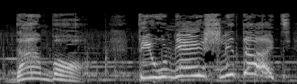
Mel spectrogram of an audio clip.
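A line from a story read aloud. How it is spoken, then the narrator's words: Joyful shout. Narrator (Russian): радостно крикнул Тимоти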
